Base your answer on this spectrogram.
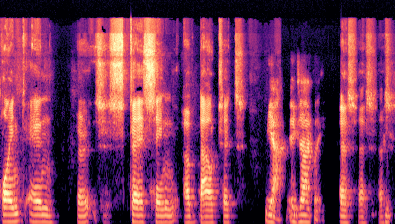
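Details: Aphasia in a male speaker.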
